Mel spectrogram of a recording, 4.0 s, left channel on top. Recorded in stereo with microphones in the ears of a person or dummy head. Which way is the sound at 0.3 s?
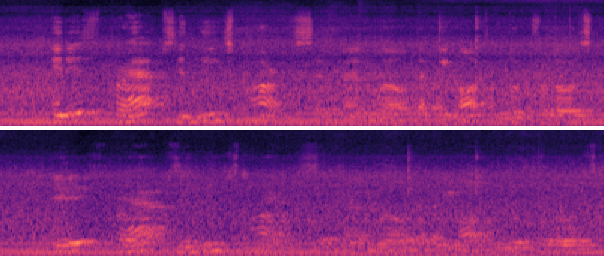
75° left (ahead or behind).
